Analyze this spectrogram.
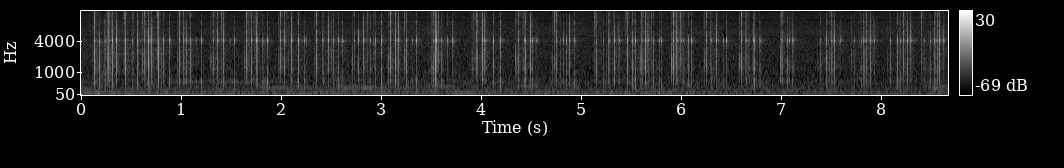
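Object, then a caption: Small glass jar with cork lid. Fingernails tap and scratch the sides of a small, empty, hollow cobalt blue glass jar with a cork lid. About 35 quick, bright clicks and scrapes come in irregular bursts, each carrying a faint high glassy ping. They die away almost at once, with almost no low end.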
